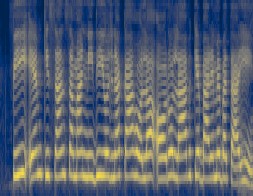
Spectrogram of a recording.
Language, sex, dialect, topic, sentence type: Bhojpuri, female, Northern, agriculture, question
